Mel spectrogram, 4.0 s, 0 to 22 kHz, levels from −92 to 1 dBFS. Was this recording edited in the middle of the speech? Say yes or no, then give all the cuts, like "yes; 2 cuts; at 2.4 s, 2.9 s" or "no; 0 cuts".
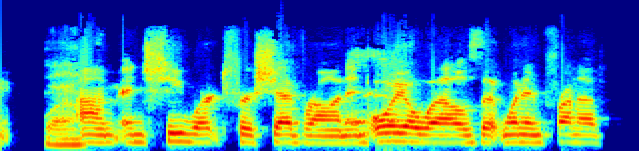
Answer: yes; 1 cut; at 2.3 s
